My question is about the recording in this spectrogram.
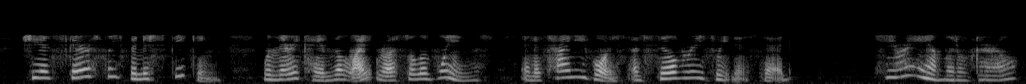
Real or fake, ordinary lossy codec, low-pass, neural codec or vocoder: fake; AAC, 16 kbps; 7.2 kHz; vocoder, 44.1 kHz, 128 mel bands every 512 samples, BigVGAN v2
